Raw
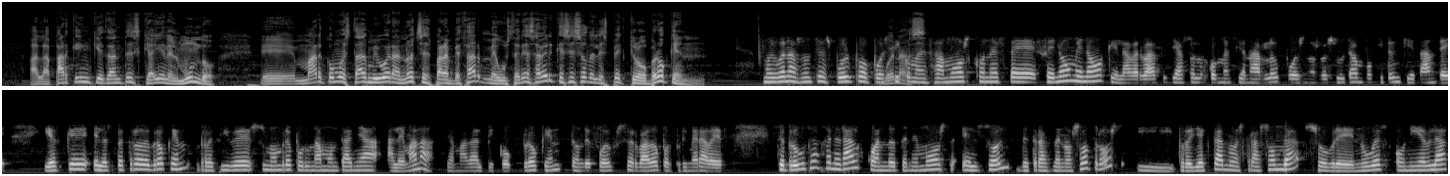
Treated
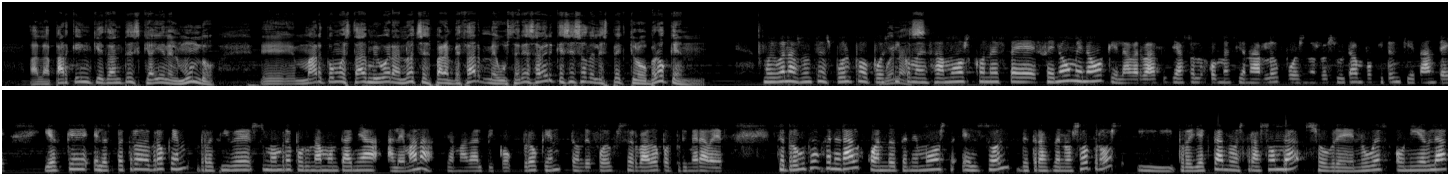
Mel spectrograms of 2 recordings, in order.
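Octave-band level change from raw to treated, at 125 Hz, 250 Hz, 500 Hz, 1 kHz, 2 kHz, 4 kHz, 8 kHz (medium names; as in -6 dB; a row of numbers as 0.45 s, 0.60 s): -8.0 dB, -9.0 dB, -12.0 dB, -1.5 dB, -3.5 dB, 0.0 dB, no reading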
